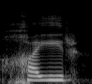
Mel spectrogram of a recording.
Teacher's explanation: ہم نے را کو وقف کی وجہ سے ساکن کر دیا اور پیچھے یا ساکنہ ہے، اس وجہ سے اس را کو باریک پڑھیں گے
